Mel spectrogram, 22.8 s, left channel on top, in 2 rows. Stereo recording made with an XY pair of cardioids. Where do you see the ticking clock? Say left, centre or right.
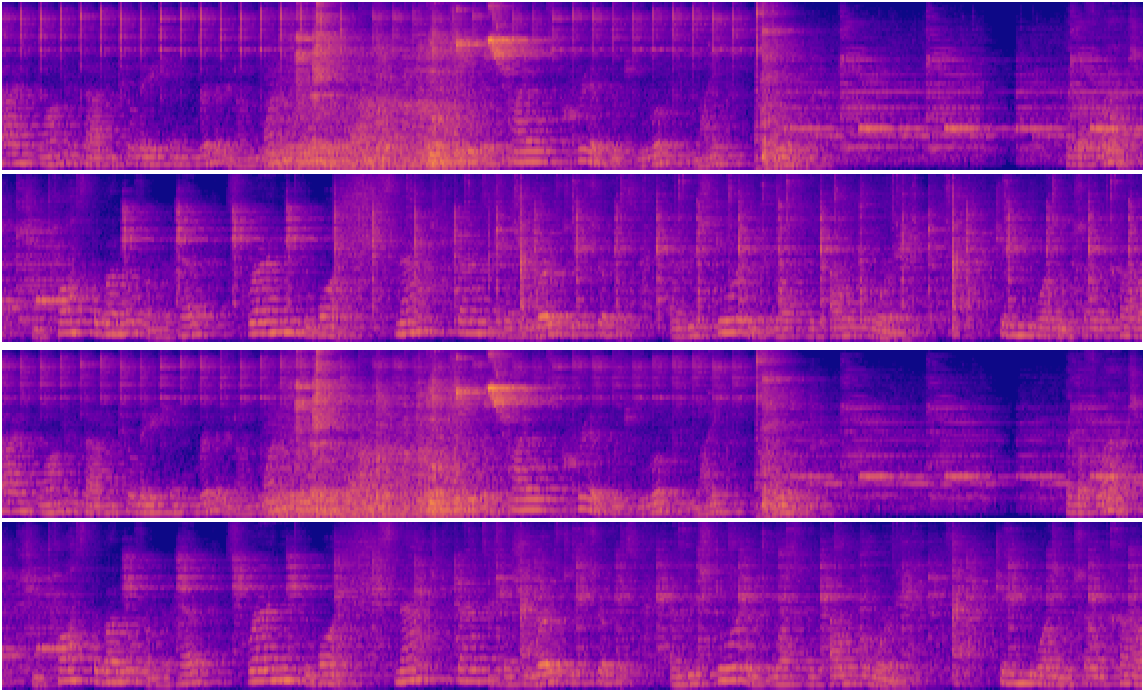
left.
